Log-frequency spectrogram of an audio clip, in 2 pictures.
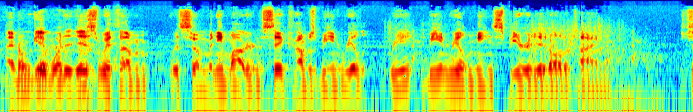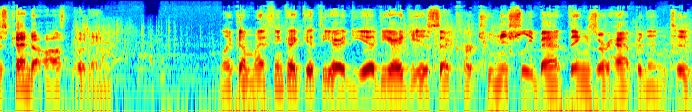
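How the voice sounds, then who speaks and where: A man giving casual, rambling, somewhat hesitant video game commentary as a Let's Play host. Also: low-pitched. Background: video game music.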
